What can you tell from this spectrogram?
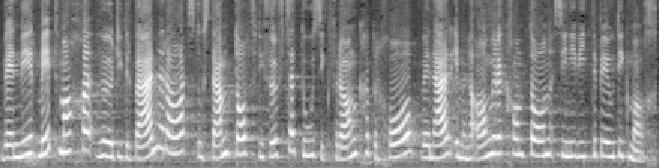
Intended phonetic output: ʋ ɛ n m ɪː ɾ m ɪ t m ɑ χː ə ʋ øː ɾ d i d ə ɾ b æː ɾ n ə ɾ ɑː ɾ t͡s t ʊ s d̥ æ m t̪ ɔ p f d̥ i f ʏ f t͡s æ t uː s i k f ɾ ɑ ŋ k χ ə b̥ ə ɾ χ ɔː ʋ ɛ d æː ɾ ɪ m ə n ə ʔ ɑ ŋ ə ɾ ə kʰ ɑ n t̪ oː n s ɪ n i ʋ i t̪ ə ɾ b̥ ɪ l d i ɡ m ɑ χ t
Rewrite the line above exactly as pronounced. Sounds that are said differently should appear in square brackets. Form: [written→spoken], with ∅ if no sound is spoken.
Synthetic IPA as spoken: ʋ ɛ n m ɪː ɾ m ɪ t m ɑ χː ə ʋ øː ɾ d i d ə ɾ b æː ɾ n ə ɾ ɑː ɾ t͡s t [ʊ→u] s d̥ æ m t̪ ɔ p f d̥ i f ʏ f t͡s æ t uː s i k f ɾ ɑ ŋ k χ ə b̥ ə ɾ χ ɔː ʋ ɛ [d→n] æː ɾ ɪ m ə n ə ʔ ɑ ŋ ə ɾ ə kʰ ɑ n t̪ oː n s [ɪ→i] n i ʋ i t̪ ə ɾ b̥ ɪ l d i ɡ m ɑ χ t

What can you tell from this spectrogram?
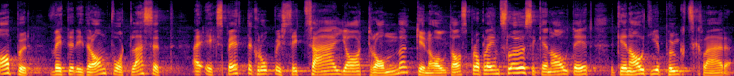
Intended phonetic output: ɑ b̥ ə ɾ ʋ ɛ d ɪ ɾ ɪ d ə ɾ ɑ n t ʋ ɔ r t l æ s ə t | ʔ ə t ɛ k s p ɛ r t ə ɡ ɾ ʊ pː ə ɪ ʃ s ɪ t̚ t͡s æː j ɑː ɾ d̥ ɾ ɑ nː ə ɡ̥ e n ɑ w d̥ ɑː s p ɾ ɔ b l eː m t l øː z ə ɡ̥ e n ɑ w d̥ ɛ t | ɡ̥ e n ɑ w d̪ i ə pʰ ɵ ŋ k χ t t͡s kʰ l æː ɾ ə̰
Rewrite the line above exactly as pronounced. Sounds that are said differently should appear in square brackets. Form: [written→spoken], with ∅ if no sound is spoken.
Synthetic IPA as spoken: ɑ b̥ ə ɾ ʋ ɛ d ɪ ɾ ɪ d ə ɾ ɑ n t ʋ ɔ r t l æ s ə t | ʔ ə [t→ʔ] ɛ k s p ɛ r t ə ɡ ɾ ʊ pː ə ɪ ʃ s ɪ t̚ t͡s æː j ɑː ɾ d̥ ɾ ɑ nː ə ɡ̥ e n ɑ w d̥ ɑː s p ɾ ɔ b l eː m [t→t͡s] l øː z ə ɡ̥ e n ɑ w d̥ ɛ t | ɡ̥ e n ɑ w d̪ i ə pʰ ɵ ŋ k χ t t͡s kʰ l æː ɾ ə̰

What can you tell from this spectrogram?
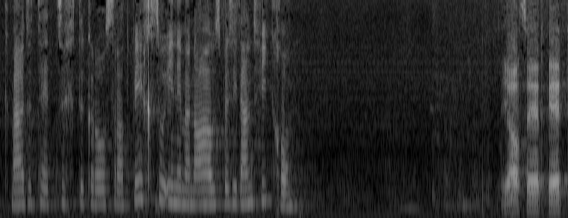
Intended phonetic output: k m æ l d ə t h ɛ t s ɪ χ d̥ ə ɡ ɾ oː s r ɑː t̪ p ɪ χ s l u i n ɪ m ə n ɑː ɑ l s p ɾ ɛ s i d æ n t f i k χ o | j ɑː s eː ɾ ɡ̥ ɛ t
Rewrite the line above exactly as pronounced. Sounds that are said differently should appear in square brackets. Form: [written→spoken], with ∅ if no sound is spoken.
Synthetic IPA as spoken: k m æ l d ə t h ɛ t s ɪ χ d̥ ə ɡ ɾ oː s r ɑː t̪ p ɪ χ s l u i n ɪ m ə n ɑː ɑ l s p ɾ ɛ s i d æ n t f i k χ o | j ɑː s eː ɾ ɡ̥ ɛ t

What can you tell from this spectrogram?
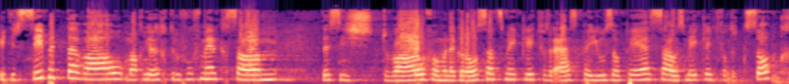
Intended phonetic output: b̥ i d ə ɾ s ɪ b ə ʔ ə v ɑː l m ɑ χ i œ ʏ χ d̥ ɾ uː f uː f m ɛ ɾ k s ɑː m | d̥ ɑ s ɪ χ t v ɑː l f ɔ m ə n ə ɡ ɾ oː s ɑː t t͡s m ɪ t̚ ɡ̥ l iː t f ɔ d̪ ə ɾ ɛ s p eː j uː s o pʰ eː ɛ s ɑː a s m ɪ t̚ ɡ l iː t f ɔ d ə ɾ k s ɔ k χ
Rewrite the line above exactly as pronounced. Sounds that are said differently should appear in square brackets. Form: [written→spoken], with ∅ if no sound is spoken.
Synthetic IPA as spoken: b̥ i d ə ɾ s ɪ b ə [ʔ→t] ə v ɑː l m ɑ χ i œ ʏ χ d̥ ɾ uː f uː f m ɛ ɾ k s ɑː m | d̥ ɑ s ɪ [χ→ʃ] t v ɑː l f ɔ m ə n ə ɡ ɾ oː s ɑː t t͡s m ɪ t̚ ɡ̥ l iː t f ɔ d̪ ə ɾ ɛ s p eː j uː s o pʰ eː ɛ s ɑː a s m ɪ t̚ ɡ l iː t f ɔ d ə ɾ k s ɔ k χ

